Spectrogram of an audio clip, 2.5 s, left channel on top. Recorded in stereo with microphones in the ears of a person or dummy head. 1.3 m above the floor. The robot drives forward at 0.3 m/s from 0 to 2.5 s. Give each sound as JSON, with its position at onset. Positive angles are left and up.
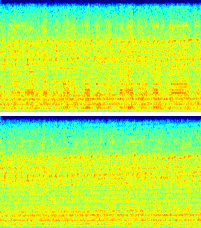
{"t": 0.0, "sound": "a drone", "side_deg": -15}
